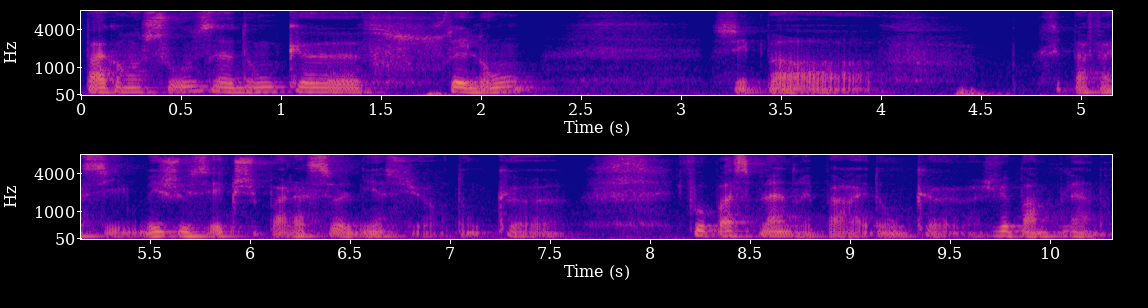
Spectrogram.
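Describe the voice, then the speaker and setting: Delivery comes at a fairly slow pace with long, frequent pauses and audible room echo. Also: woman. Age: 70s. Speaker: retired vlogger. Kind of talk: personal vlog monologue. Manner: halting, many hesitations.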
